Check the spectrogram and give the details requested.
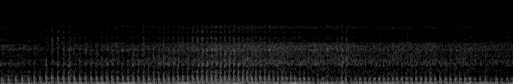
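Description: Suzuki DR650's single-cylinder four-stroke engine running steadily as the dual-sport bike rides along a dirt track, heard from on the rider.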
